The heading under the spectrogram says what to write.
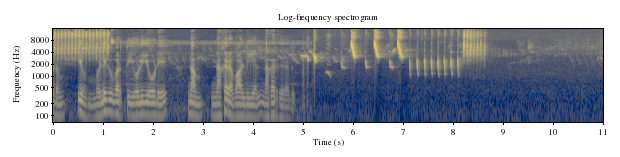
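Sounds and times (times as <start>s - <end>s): songbird whistling and trilling: 0.0s - 1.2s, 4.8s - 9.6s.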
